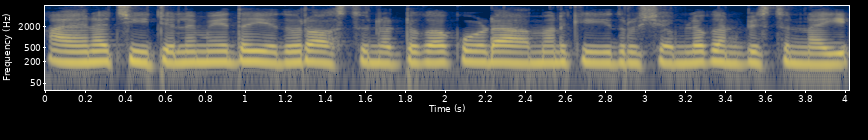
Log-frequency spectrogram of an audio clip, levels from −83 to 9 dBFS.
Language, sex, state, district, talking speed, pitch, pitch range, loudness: Telugu, female, Andhra Pradesh, Visakhapatnam, 150 wpm, 195 Hz, 190-200 Hz, -13 LUFS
